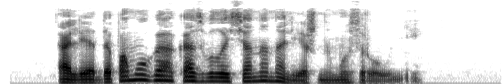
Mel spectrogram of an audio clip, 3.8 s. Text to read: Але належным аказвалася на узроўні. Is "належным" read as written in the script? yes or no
no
